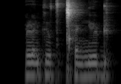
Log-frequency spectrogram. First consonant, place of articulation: retroflex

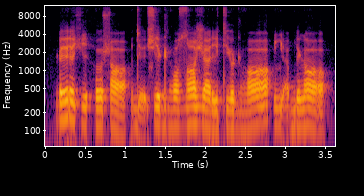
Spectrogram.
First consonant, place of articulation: retroflex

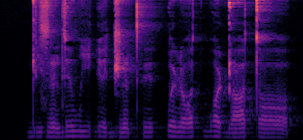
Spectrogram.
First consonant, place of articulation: retroflex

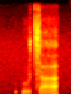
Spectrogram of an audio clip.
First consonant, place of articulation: glottal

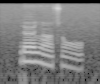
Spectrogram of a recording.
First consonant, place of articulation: alveolar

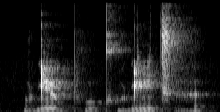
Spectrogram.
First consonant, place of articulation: retroflex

